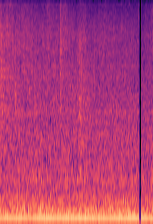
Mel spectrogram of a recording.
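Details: KitchenAid (Whirlpool) electric dryer whose drum had stopped tumbling, just after fitting a new belt, rollers and tensioner: even, steady low hum of the drum turning with no squeal, thump or scraping; belt drive running normally.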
